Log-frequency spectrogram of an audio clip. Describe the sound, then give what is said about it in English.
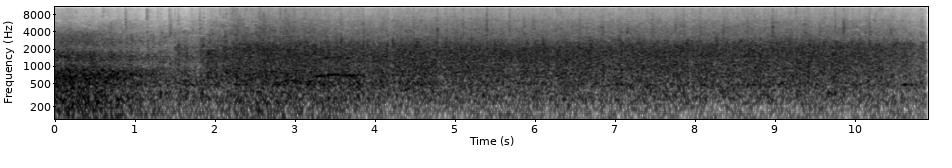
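Sustained, dense applause from members of the United States Congress and guests, a loud steady wash of many hands clapping that holds evenly for the full stretch without fading. “I never get such nice applause from the Japanese Diet.”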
